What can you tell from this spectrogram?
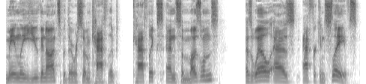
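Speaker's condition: No condition

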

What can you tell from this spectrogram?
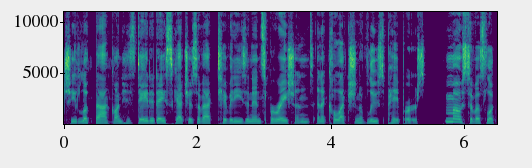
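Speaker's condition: No condition

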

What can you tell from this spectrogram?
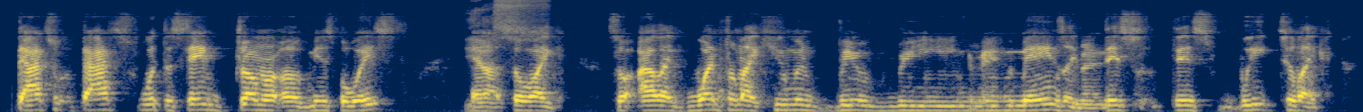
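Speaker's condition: Stutter; stuttering during this interview, gets stuck on a word mid-sentence; loses words mid-sentence, struggles to say certain words, apologizes for stutter; repeated sounds, repeated words

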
